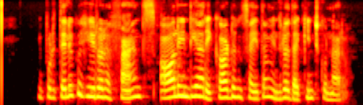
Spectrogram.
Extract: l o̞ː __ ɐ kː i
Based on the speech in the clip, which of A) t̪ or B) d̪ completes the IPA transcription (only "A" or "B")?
B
